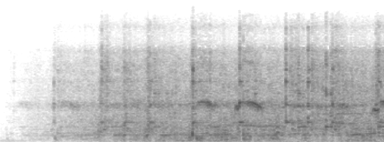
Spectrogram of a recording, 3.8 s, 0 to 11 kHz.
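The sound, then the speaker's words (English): A dense, continuous din of metal clanging as soup spoons and ladles bang on pots and pans in a street protest in Caracas, Venezuela, with sharp ringing strikes rising out of a steady clatter after a brief quiet start. “For 10 days now, this ear-splitting sound has been tormenting residents of the capital. Soup spoons and ladles smashing against pots and pans in an all-too-familiar form of protest.”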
